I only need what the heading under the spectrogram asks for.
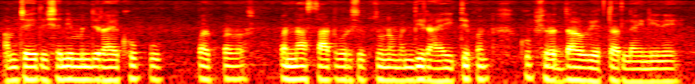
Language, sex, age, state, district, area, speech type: Marathi, male, 18-30, Maharashtra, Nanded, urban, spontaneous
